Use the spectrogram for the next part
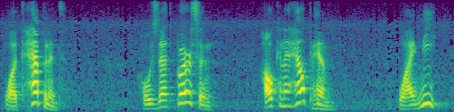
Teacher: Forma interrogativa é parecido. Você decresce e aumenta o finalzinho. Como se fosse uma rampa. Por quê? Porque você precisa entender na entonação que aquela frase é uma pergunta. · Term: finalzinho subido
